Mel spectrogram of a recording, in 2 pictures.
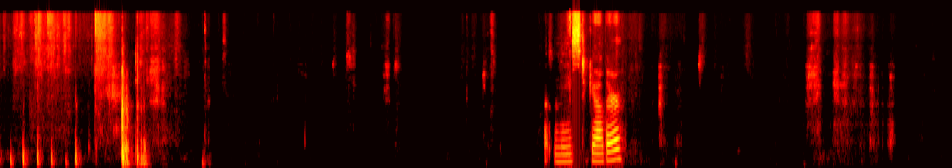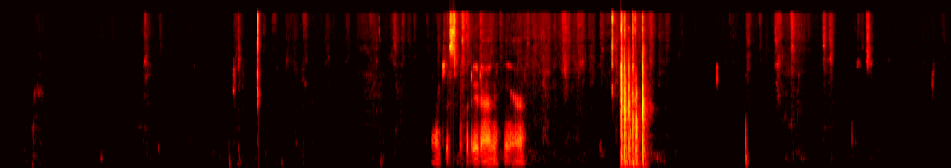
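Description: Small paper pieces rustle and tap as they are moved about.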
